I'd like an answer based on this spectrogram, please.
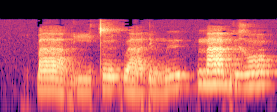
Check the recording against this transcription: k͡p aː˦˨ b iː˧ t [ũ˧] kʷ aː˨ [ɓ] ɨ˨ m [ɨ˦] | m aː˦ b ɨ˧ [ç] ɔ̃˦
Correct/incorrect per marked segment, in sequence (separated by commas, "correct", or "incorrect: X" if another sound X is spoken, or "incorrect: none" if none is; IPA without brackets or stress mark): correct, incorrect: ɗ, correct, incorrect: ɣ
